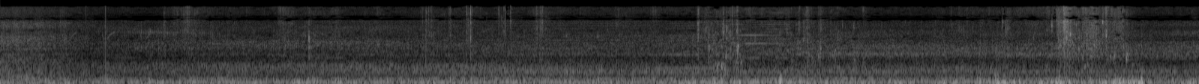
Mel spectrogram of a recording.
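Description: Boots squelch and splash in wet mud.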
